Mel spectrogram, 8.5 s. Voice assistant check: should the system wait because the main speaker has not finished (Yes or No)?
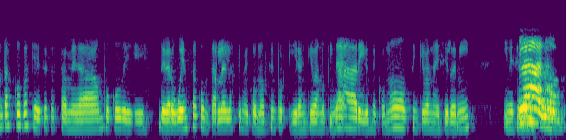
Yes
